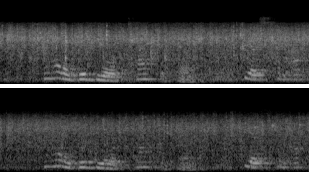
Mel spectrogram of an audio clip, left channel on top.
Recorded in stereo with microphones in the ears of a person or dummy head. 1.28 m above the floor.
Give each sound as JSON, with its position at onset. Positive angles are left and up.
{"t": 0.4, "sound": "a woman speaking", "side_deg": 50, "distance_m": 1.5}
